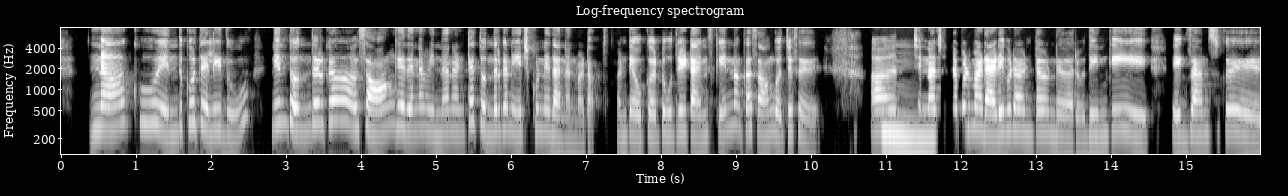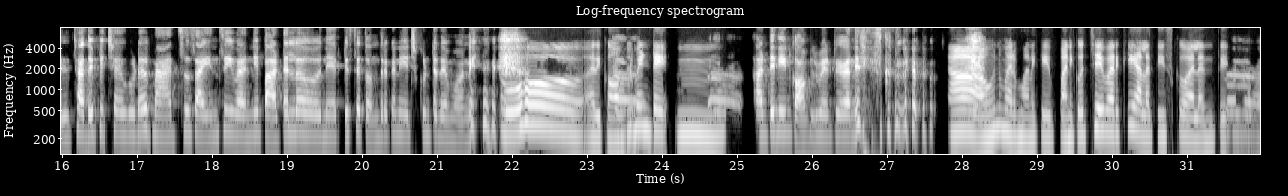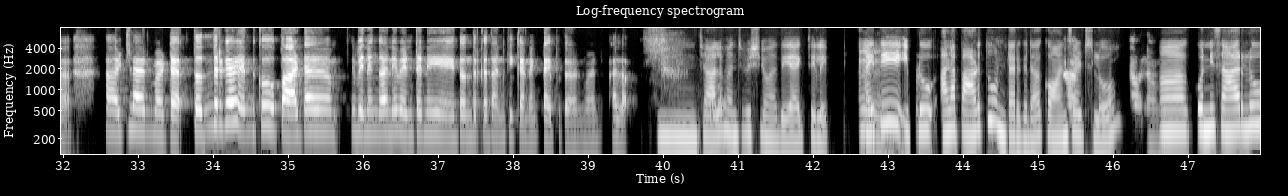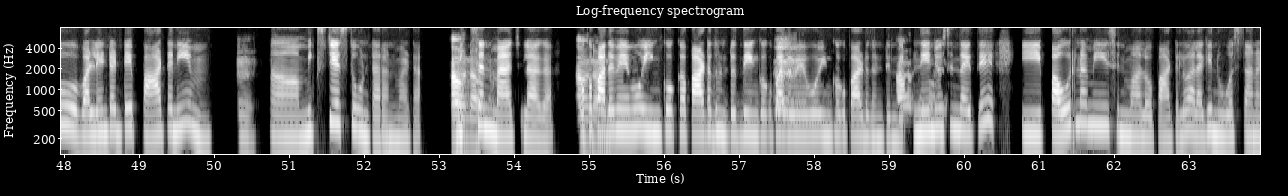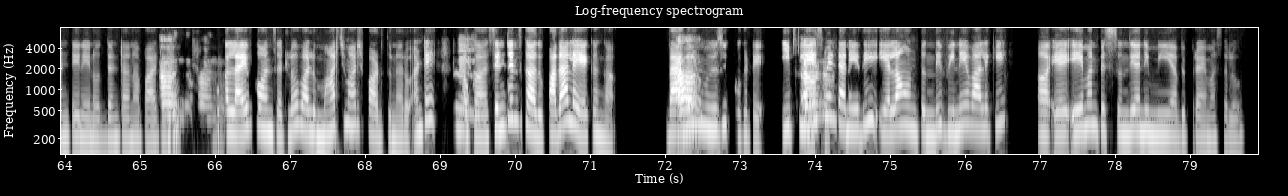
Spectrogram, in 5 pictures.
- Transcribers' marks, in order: in English: "సాంగ్"; lip smack; in English: "టూ త్రీ టైమ్స్‌కె"; in English: "సాంగ్"; in English: "డ్యాడీ"; in English: "ఎగ్జామ్స్‌కి"; in English: "మ్యాథ్స్, సైన్స్"; giggle; in English: "కాంప్లిమెంట్‌గానే"; laughing while speaking: "తీసుకున్నాను"; in English: "కనెక్ట్"; sniff; in English: "సో"; in English: "యాక్చువల్లీ"; in English: "కాన్సర్ట్స్‌లో"; in English: "మిక్స్"; in English: "మిక్స్ అండ్ మ్యాచ్"; in English: "లైవ్ కాన్సర్ట్‌లో"; in English: "సెంటెన్స్"; in English: "బ్యాక్‍గ్రౌండ్ మ్యూజిక్"; tapping; in English: "ప్లేస్‌మెంట్"
- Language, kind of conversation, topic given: Telugu, podcast, లైవ్‌గా మాత్రమే వినాలని మీరు ఎలాంటి పాటలను ఎంచుకుంటారు?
